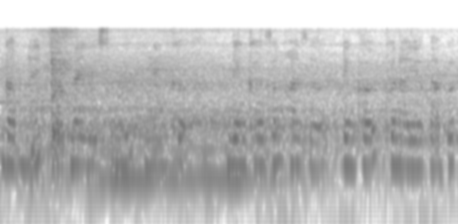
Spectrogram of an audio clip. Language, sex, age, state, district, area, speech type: Bodo, female, 18-30, Assam, Chirang, rural, spontaneous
